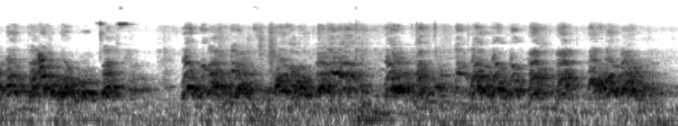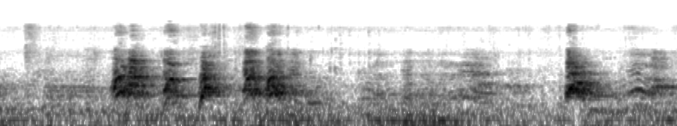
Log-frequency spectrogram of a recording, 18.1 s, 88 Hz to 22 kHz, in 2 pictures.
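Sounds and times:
dog barking: 0:00.0 - 0:08.9, 0:10.5 - 0:13.2, 0:16.6 - 0:18.0.

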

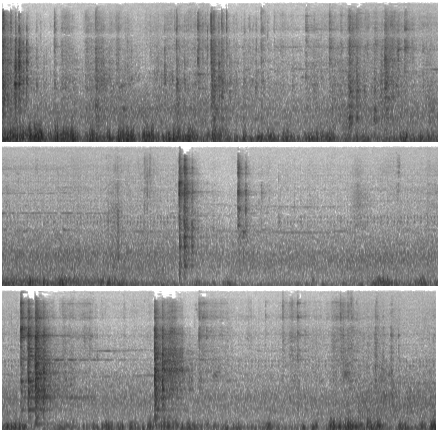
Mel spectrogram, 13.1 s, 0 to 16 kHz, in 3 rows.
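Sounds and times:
metal swing frame clanking: 0:00.0 - 0:13.0.

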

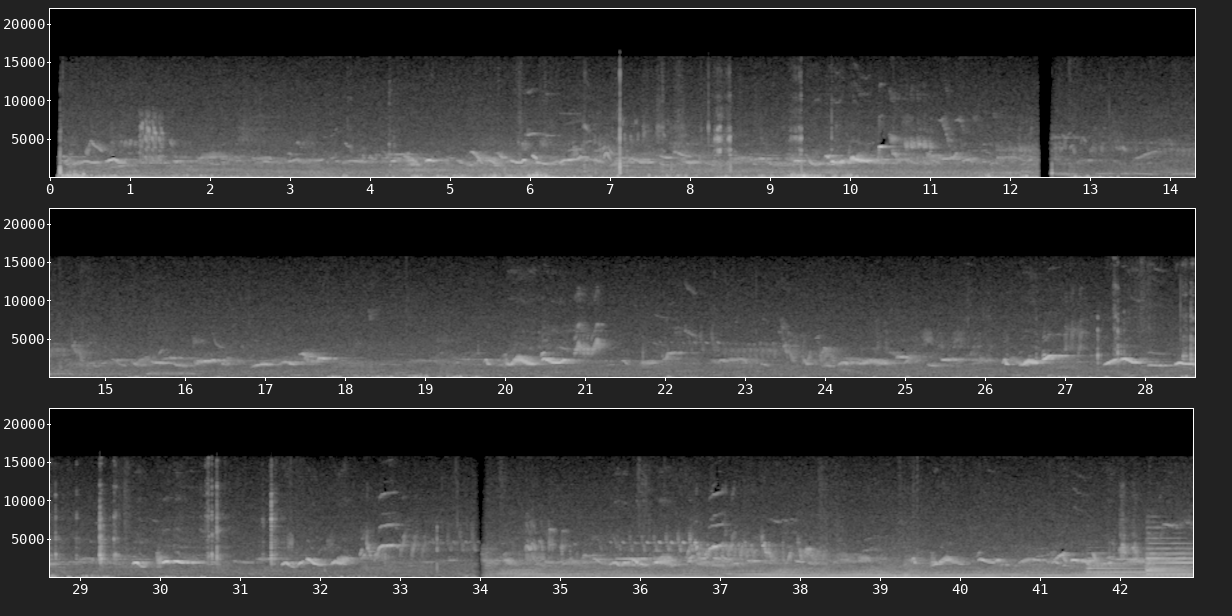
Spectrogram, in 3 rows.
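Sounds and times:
birds singing: 0:00.1 - 0:42.9
low steady tones: 0:34.0 - 0:42.9.

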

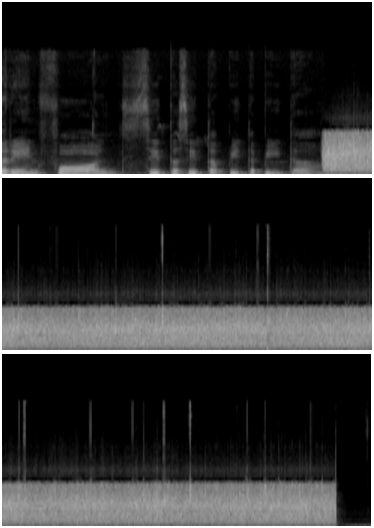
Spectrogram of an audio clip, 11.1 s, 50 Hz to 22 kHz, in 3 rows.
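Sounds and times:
heavy rainfall hiss: 0:03.2 - 0:10.8.

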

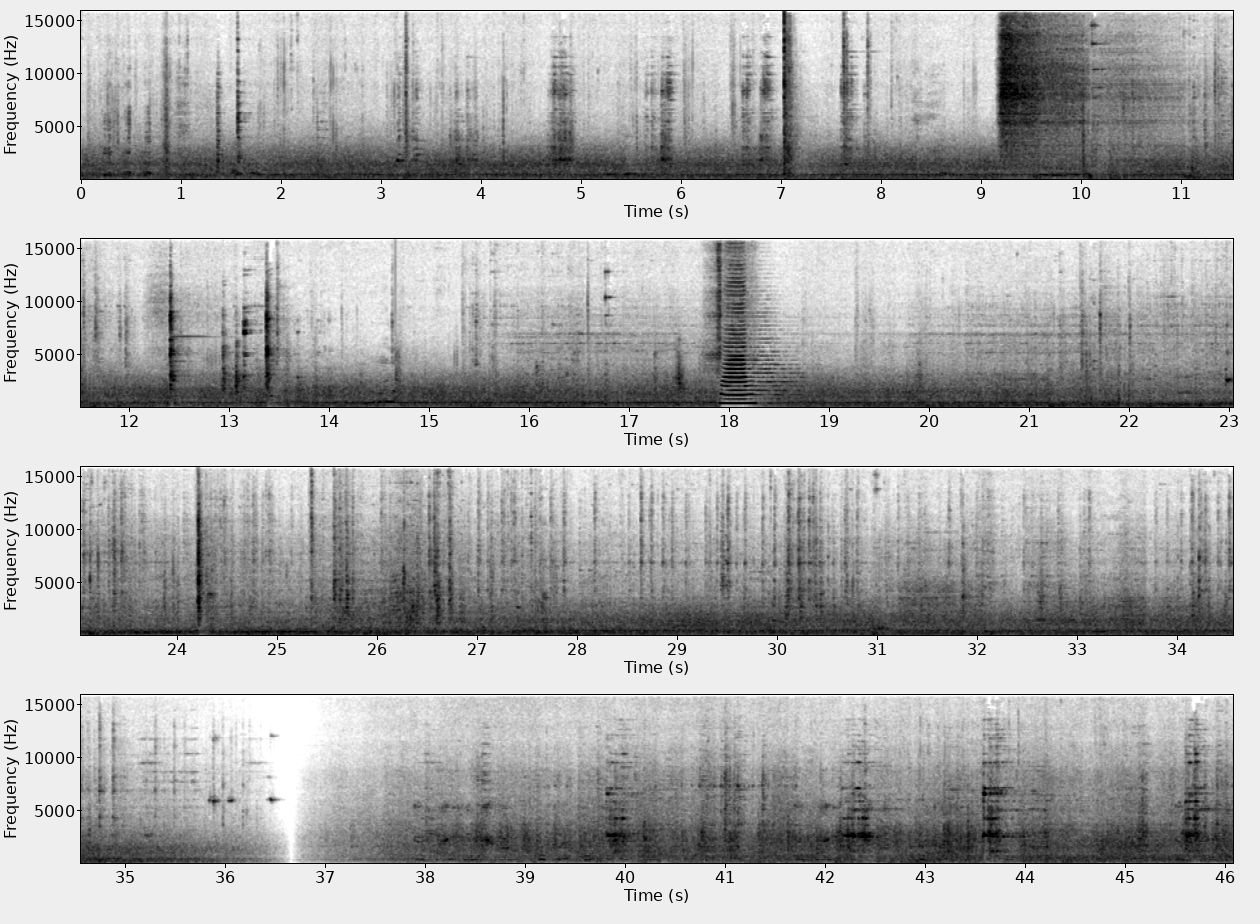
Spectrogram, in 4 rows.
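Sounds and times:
locomotive motor hum and rumble: 0:00.0 - 0:46.0
locomotive horn blast: 0:17.7 - 0:18.9
wheels clicking over rails: 0:20.8 - 0:36.7, 0:37.3 - 0:46.0.

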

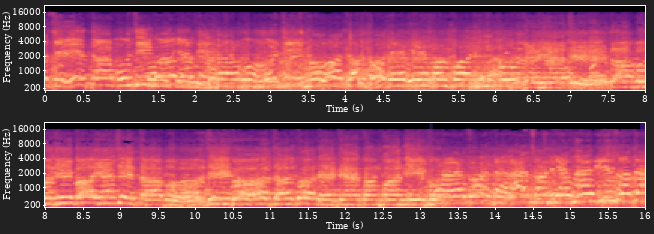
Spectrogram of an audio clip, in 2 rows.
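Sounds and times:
voices singing folk song: 0:00.0 - 0:16.0.

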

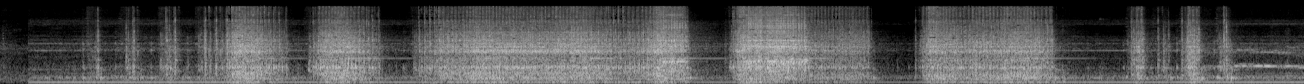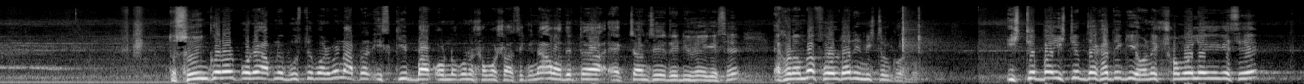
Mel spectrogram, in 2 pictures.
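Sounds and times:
motor humming: 0:00.2 - 0:23.2
sewing machine stitching: 0:00.9 - 0:12.4.

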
